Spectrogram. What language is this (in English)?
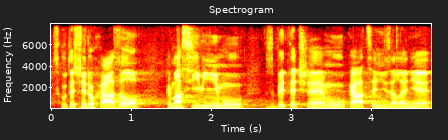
Czech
